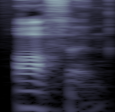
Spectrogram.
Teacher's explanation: two syllables and the stress is on that first syllable often the second syllable has that schwa sound which is an a sound it is the most common sound · it has two syllables and the stress is on that first syllable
